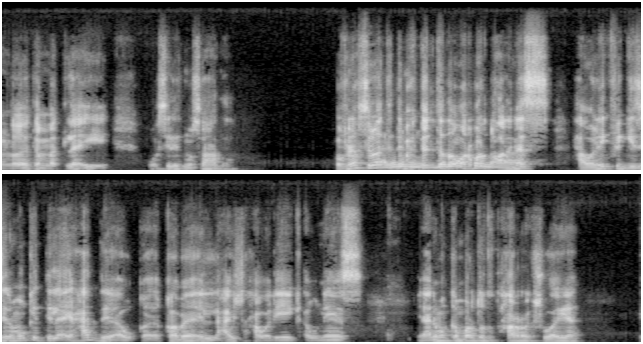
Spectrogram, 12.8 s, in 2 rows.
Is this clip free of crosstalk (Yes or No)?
No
